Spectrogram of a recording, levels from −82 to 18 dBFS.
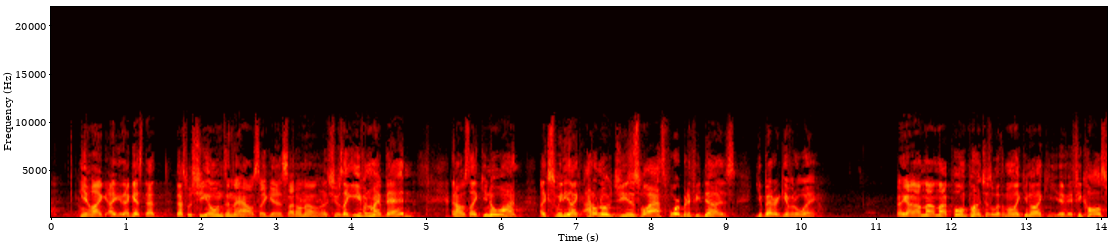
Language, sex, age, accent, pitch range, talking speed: English, male, 20-39, American, 125-195 Hz, 305 wpm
